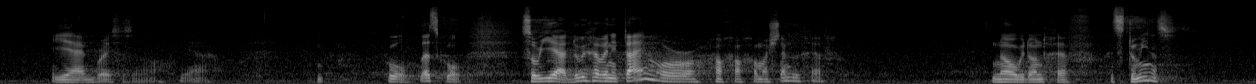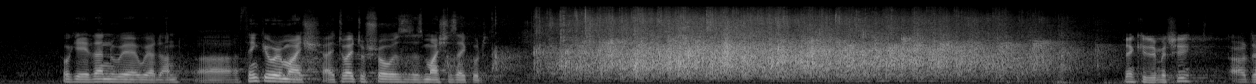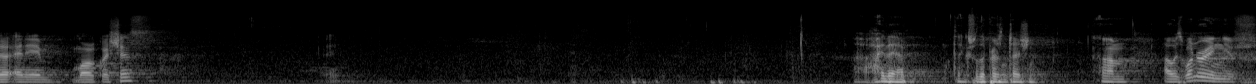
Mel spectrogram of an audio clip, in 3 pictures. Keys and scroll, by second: 2.3 super+z, 3.5 super+z, 4.1 super+z, 4.9 super+z, 5.8 Escape.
